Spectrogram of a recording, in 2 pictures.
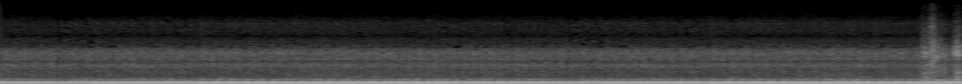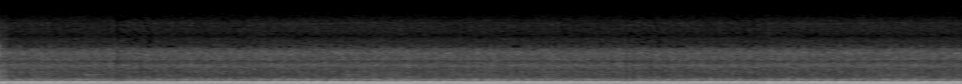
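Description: A vehicle engine hums steadily at low speed.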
